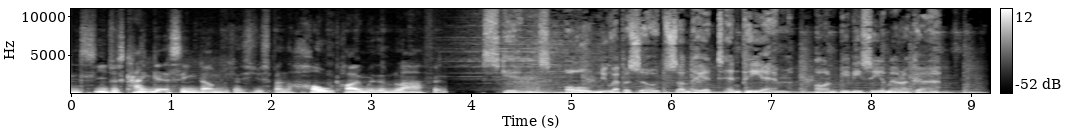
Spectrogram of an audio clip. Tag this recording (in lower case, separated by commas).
music, speech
